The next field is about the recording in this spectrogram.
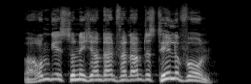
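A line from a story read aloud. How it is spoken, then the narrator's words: Annoyed call. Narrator (German): rief Matteo Savio, sein Kollege vom Polizeiposten, verärgert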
